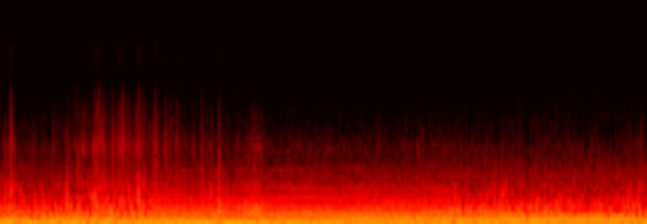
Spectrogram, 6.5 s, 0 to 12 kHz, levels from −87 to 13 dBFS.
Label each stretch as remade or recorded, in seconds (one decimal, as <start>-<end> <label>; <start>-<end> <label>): 0.0-1.5 remade; 1.5-4.5 recorded; 4.5-6.5 remade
